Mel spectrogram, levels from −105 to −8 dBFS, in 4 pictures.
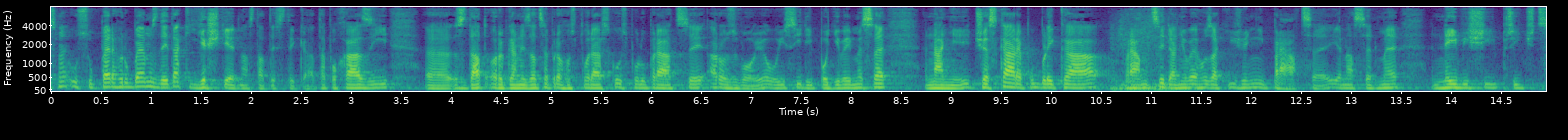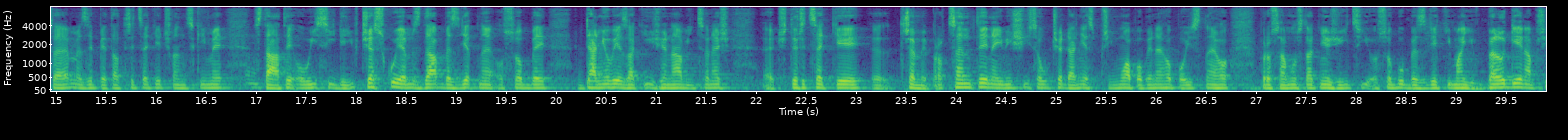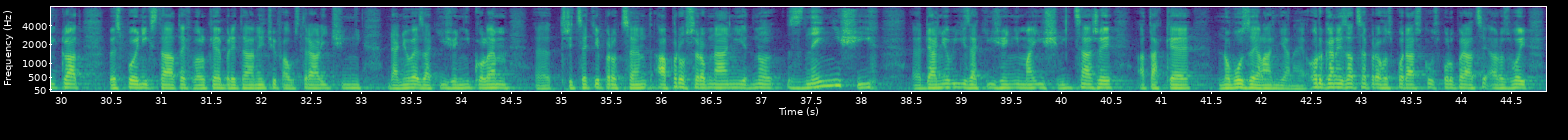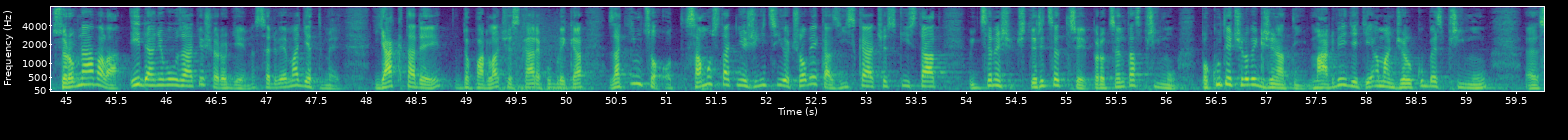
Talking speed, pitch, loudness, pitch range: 140 wpm, 120 Hz, -27 LUFS, 115-130 Hz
